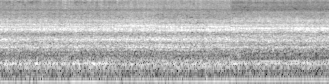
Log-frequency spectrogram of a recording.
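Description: Countertop blender motor running steadily, puréeing broccoli and carrot soup, with a constant low hum that steps up slightly in pitch about three seconds in.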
